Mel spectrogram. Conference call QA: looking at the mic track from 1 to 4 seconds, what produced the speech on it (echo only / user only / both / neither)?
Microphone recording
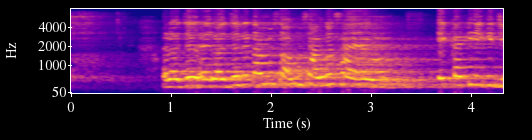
echo only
